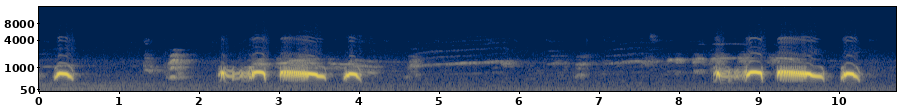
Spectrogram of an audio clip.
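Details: Spotted dove calling in the thúc gù style. Two full phrases about six seconds apart, each a quick hooked note, a drawn-out purring coo and a short final hoot, with faint high chirps between them.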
